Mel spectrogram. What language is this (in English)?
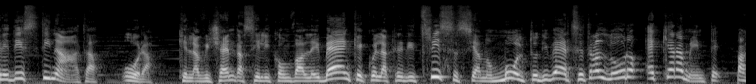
Italian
